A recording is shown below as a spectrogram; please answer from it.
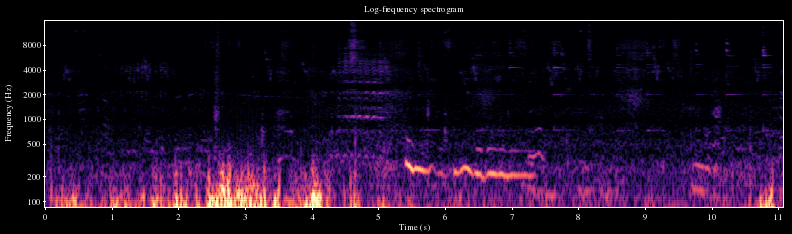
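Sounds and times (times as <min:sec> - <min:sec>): goat bleating: 0:04.4 - 0:05.4.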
